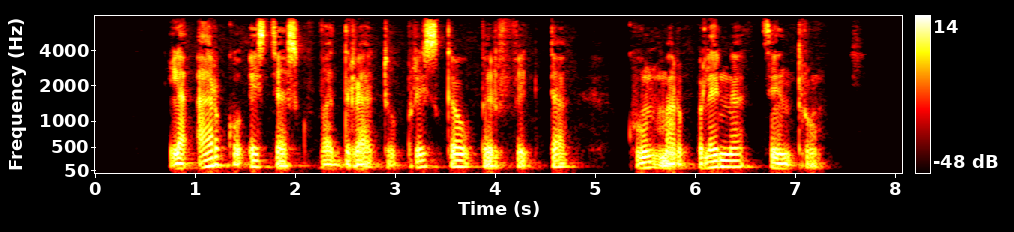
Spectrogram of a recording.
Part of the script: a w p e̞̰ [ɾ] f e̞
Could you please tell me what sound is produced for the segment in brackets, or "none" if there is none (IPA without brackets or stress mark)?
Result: ɾ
